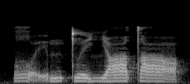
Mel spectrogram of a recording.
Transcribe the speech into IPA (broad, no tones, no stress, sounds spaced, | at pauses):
ʁʷ ḛ m tʷ e ʎ ɑ t ɑ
